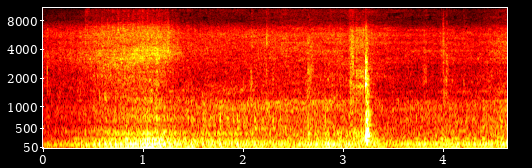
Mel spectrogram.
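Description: A car engine fitted with an aftermarket exhaust runs at a steady idle close by, with a deep continuous rumble and one brief click around the middle; no one speaks.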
